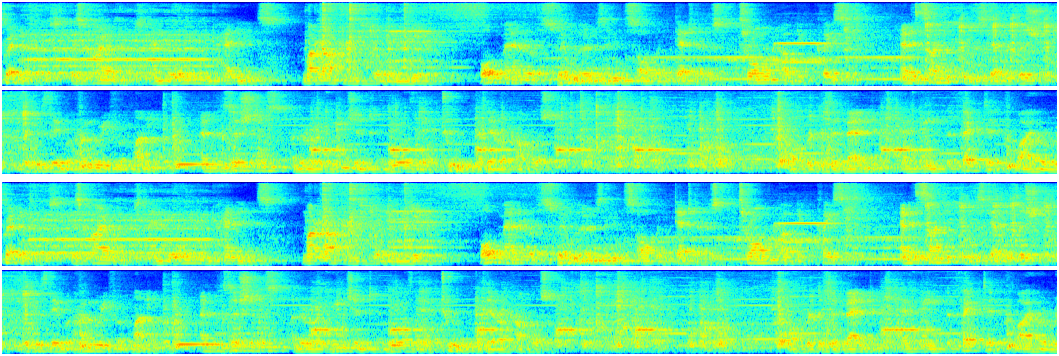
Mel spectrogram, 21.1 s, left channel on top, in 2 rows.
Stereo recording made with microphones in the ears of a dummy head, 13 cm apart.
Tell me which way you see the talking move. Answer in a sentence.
In this clip you hear the talking stay in one place.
